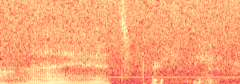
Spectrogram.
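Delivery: low, soft, fast throwaway reply; quick low half-hearted mumble; unimpressed mumble. Retold or imitated. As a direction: shrug it off, barely bothering. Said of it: "and I go".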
